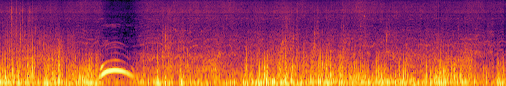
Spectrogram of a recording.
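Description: Mountain bike descending a dirt trail at speed: a steady rush of wind on the action camera's microphone with tyre and trail noise. About a second in, the rider gives one whooping "woo!" that rises and falls in pitch, reacting to a jump.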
